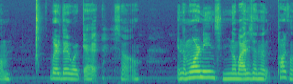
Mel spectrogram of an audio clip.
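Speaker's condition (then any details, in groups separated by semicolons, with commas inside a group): Cerebral palsy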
